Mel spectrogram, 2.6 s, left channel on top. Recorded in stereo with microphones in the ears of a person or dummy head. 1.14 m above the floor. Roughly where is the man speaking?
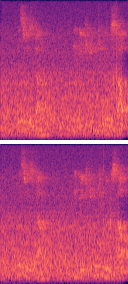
Left.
